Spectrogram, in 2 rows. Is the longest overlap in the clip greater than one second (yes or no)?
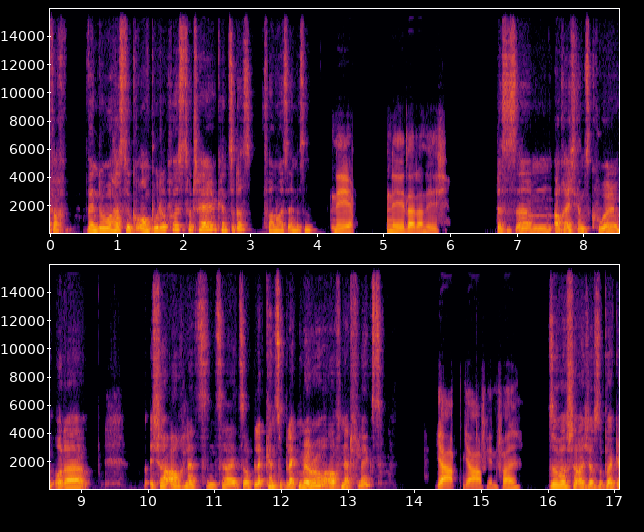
no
